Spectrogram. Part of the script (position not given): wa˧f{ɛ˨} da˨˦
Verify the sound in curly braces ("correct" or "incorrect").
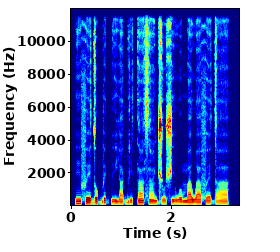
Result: correct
